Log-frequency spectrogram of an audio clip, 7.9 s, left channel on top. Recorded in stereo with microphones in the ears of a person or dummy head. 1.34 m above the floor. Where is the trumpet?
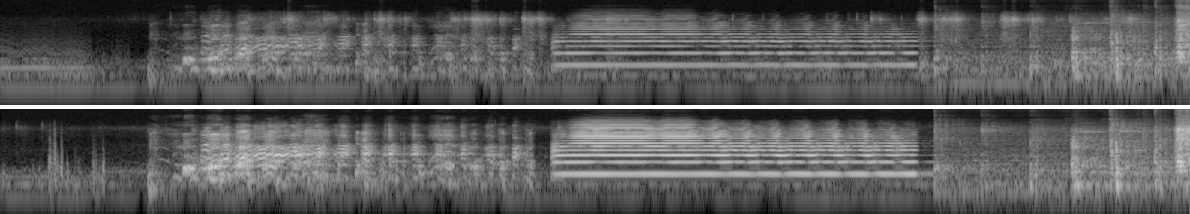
55° right (ahead or behind), 0.6 m.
